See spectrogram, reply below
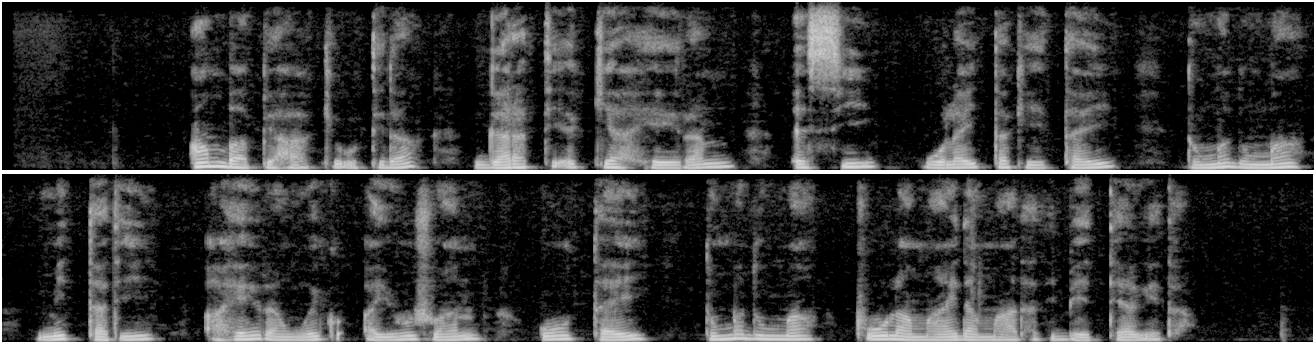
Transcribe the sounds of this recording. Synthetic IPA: ʔɐmbaːpːɛhaːkʰːɪʊ̰t̪ːɪd̪ɐ | ɡɐɾɐt̪ːɪɛkːɪjaːhe̞ːɾɐn | ɛsːɪ | wɔlɐjt̪ːɐke̞ːt̪ːɐj | d̪̥ʊmːɐd̪ʊmːɐ | mɪt̪ːɐt̪ɪ | ʔɐhe̞ːɾɐnwɔjkːɔɐjuːʃʊwɐn | uːt̪ʰːɐj | d̪̥ʊmːɐd̪ʊmːɐ | pʰuːlɐmaːjɪd̪ɐmaːt̪ʰɐt̪ɪbe̞ːt̪ːɪjaːɡe̞ːt̪ʰɐ̥

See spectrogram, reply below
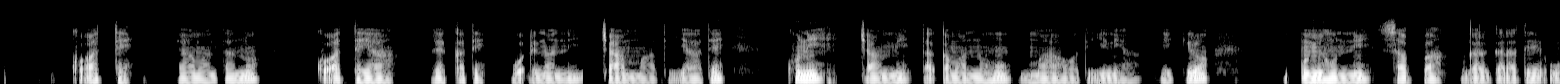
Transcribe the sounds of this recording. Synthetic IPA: kʰɔ̰ʔɐt̪ːɛ | jaːmɐnt̪ːɐnːɔ | kʰɔ̰ʔɐt̪ːɛjaː | lɛkːɐt̪ɛ | wɔɗɪnɐnːɪt͡ʃʼaːmːaːt̪ɪ̰jaːt̪ɛ | kʰʊnɪ | t͡ʃʼaːmːɪt̪ʼɐkʼːɐmɐnːɔɦʊmaːɦo̞ːt̪ɪ̰jɪnɪhɐ | ɪɡːɪɾɔ | ʊmɪɦʊnːɪsɐbːɐ | ɡɐɾɡɐɾʔɐt̪ɛ

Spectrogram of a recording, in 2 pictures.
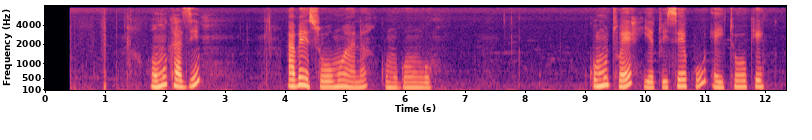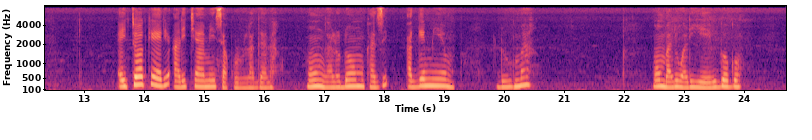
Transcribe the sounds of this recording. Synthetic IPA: o̞mukazi | aβe̞ːsoːmwaːna | kumuɡo̞ːŋɡo̞ | kumutwe̞je̞twiːse̞kueitʰoːke | eito̞ːke̞ːljoʔalitjaːmisakululaɡala | muŋɡalo̞do̞ːmukazi | aɡe̞mjemu | duma | muːmbaliwalije̞ːβiɡo̞ɡo̞

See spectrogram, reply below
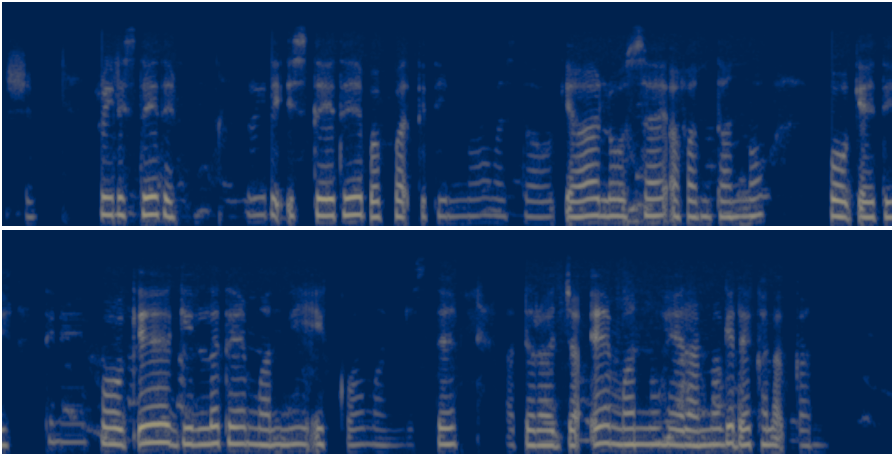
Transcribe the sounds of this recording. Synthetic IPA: ʃ | ɾiːlɪst̪eːt̪ɛ | ɾiːlɪʔɪst̪e̞ːt̪ebɐbːɐt̪ʼːɪt̪ɪnːoːmɛst̪awɔkʼɪjaːlo̞ːsːɐjʔɐfɐnt̪ɐnːɔ | fo̞ːkʼːe̞ːt̪ɪ | t̪ɪnɛfoːkʼːeːɡɪlːɛt̪ɛmɐnːiːʔɪkʰʼːɔmɐŋɡɪst̪ɛ | ɐd̪ːɐɾaːd͡ʒːɐʔemɐnːʊɦe̞ːɾɐnːɔɡɛd̪ɛkɐlɐ̰kʼːɐnː

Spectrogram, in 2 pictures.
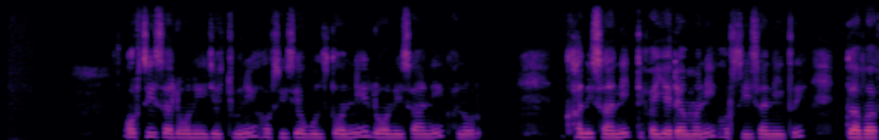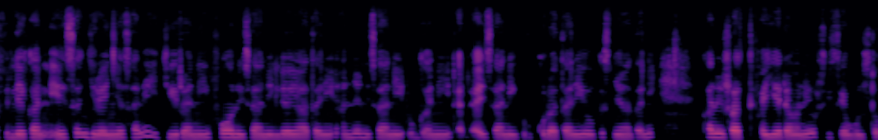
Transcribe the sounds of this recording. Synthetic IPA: ʔɔɾsiːsɐlo̞ːniːd͡ʒɛt͡ʃːuːnɪɦɔɾsiːse̞ːbʊlt̪o̞ːnːɪlo̞ːnɪsaːnː | kʰɐnɪsaːniːt̪ːɪfɐjːɐd̪ɐmɐniːhɔɾsiːsɐniːt̪ʊ | ɡ̥ɐbaːfɪlːe̞ːkɐnᶑɪ̰ʔeːsːɐnd͡ʒɪɾeːɲːɐsɐnihɪd͡ʒiːɾɐniːfo̞ːnɪsaːniːlːeɲaːt̪ɐniːɐnːɐnɪsaːniːᶑʊɡɐniːᶑɐᶑɐ̰ɪsaːniːɡʊɾɡ̥ʊɾɐt̪ɐniːjoːkʼɪsɲaːt̪ɐniː | kɐnɪrːat̪ːɪ̥fɐjːɐd̪ɐmɐniːhɔɾsiːseːbʊlt̪oːn

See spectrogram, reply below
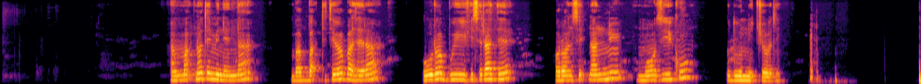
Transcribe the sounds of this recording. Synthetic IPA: ʔɐmːɐʔːɔt̪ɛmɪnɛnːɐ | bɐbːɐtːɪt̪ɛjɔbɐs̬ɛɾɐ | huːɾɔbʊjiːfɪsɪɾɐt̪ɛ | ʔɔɾɔnsɪʔnɐnːɪ | moːziːkʼʊ | ʊd̪uːnːɪt͡ʃːo̞ːt̪ɪ

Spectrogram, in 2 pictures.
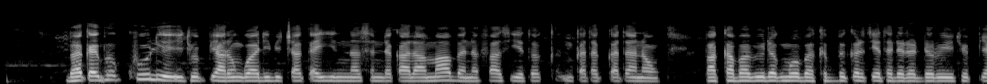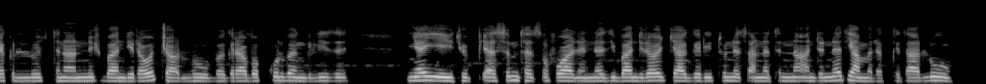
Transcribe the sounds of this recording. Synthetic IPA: bəkʼəjbəkʰːuljɛit̪ʰijo̞pʼjaɾəŋɡʷad̪ibɨt͡ʃʼːakʼəjɪnːasɨnd̪əkʼalamabənəfasjɛɨŋkʼət̪ʼəkʼːət̪ʼənəw | b̥əakːaβaβiwd̪əɡmo̞bəkʰɨbːɨkʼɨɾsʼjɛt̪ʰəd̪əɾəd̪ːəɾujɛit̪ijo̞pʼjakɨlːɨlo̞t͡ʃːt̪ʰɨnanːɨʃband̪iɾawo̞t͡ʃːalːubəɡɨɾabəkːulbəɨŋɡliz | ɲːajɛit̪ʰijo̞pʼjasɨmt̪ʰəsʼfwalɨnːəzːihband̪iɾawo̞t͡ʃːjɛhaɡəɾit̪ʰunəsʼanːət̪ɨnːaːnd̪ɨnːət̪jamələkːɨt̪ʰalːu

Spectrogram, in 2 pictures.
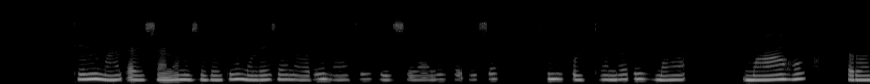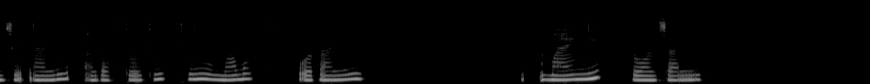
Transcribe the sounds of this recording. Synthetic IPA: t̪ɪnɪmaːt̪ʼɐɾɪsːɐ̰nɔmɪsɪlet̪ɪmʊlɛsɛnɔɾɪmaːt̪ɪhisːɪnɐnːɪt̪ɛʔɪsɛ | t̪ʰɪnɪkʼʊlt̪ːɐnɔɾɪ | maːɦɔ | hɔɾɔnsɪ̰ʔːɐnːɪɐɡɐt̪ːot̪ɪt̪ʰɪnɪmɐmɐ | wɔ̰rːɐnːɪ | mɐjnːɪ | loːnsɐnːɪ

